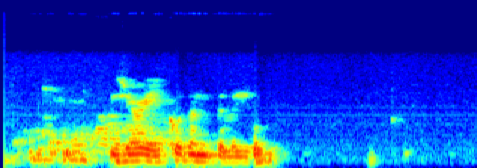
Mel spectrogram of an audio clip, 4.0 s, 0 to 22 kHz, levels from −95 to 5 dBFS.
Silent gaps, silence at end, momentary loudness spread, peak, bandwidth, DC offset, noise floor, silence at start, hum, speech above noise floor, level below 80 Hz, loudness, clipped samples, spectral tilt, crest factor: none; 0.9 s; 12 LU; -2 dBFS; 3.9 kHz; under 0.1%; -59 dBFS; 0.05 s; none; 46 dB; -52 dBFS; -15 LUFS; under 0.1%; -10.5 dB/octave; 14 dB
